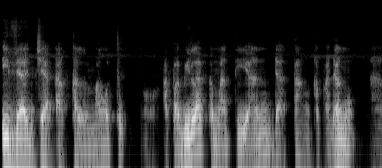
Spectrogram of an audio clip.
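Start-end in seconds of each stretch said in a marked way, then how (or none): 0.1-1.8 Idza ja'akal mautu recited slowly, syllables held; slow Arabic recitation. Shown as a demonstration. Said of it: "ulangi lagi".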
